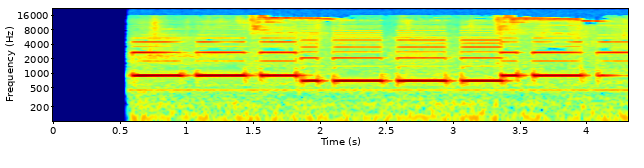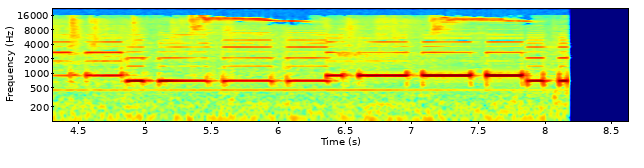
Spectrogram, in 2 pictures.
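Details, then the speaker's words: Biyovent mechanical ventilator in unidirectional apnea mode: after the spontaneous trigger is released, it switches to apnea mode and sounds a repeating two-tone electronic beeping apnea alarm. "soltar el gatillo, el dispositivo cambia al modo de apnea y las alarmas."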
